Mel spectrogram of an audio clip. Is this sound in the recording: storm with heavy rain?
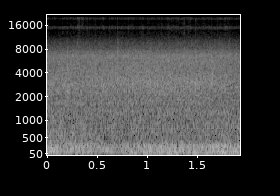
yes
